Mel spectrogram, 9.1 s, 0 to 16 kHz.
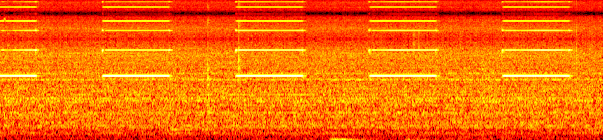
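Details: Riello DVD 2200 2U UPS, 96 V battery pack, during battery replacement: high beep about one second on, one second off, thirty times a minute, over room hum; battery fault alarm, batteries need replacing.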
